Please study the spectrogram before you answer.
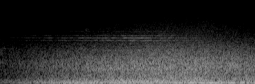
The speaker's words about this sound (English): Cars speed on a freeway ringing Johannesburg. Many are going much faster than the 100-kilometer-an-hour speed limit.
